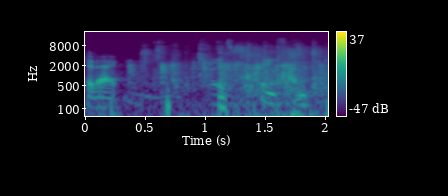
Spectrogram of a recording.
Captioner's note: audience applauding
